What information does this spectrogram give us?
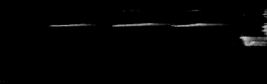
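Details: A common nightingale (Luscinia megarhynchos) in Greek nature sings three long, pure, high whistles, each slightly rising and about half a second apart, then breaks into a brief harsh rattle.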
